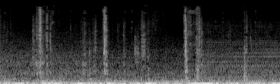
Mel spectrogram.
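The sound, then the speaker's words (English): An electric car starts up with three sharp clicks spaced irregularly over a steady low hum, with no engine rumble and no one speaking. “Just three clicks and her electric car is running.”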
